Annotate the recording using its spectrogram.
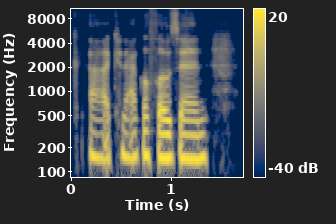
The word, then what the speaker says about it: canagliflozin: Canagliflozin, dapagliflozin, and empagliflozin. All right. So with that, nice job with the pronunciation.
